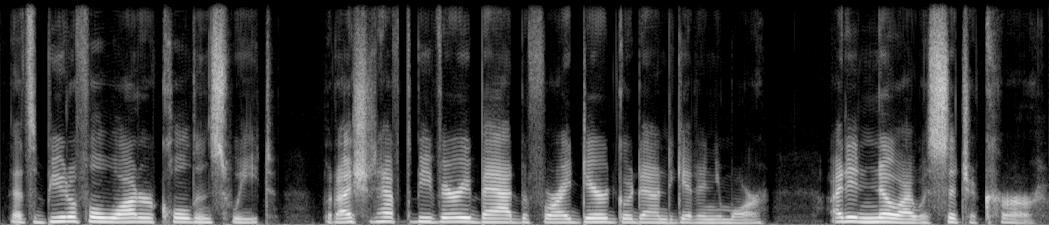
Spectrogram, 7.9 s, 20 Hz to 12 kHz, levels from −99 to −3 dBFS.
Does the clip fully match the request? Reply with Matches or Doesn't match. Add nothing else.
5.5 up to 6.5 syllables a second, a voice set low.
Doesn't match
